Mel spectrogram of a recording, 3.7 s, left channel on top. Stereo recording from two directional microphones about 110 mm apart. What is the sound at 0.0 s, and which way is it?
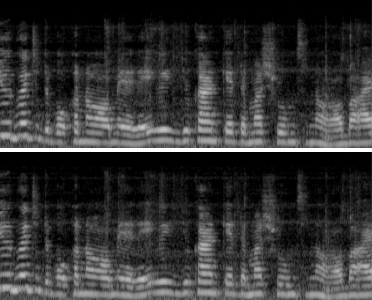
Speech, 15° left (ahead or behind).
